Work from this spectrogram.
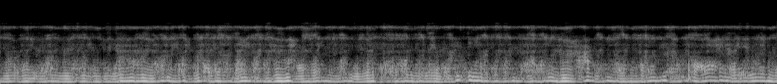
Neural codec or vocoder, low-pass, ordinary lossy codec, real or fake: autoencoder, 22.05 kHz, a latent of 192 numbers a frame, VITS, trained on one speaker; 7.2 kHz; Opus, 64 kbps; fake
